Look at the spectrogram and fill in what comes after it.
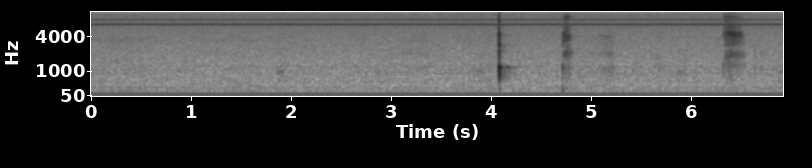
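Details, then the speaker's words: Infant girl awake at 1:30 a.m.: a few soft, abrupt hiccup sounds over a steady background hum in a quiet room; infant hiccups. "Good morning, little girl. It's 1:30 in the morning, and look who's wide awake. With the hiccups, no less."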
